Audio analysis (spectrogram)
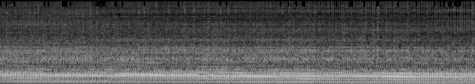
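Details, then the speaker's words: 1979 Suzuki JR50 two-stroke minibike, float set to 25 mm spec, carb jets cleaned: revs sag slowly back toward idle over several seconds and it struggles to idle; classic carb air leak, air mixture adjustment had no effect. "Classic air leak. right there. I don't think this carburetor is ever going to work right. So, now she's struggling to idle."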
